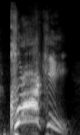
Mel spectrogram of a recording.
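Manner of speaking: high-pitched exclamation in an Australian accent. Shown as a demonstration. Host shows colleagues an accent key phrase, high Australian accent. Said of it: "For Australian, it's really easy".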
